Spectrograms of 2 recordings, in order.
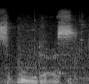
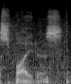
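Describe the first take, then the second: First: The first vowel sounds like 'oo'. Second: The first vowel sounds like 'eye'. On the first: It is a playful twist of the word. The speaker calls it wrong. "I say on purpose spooders" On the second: It is the usual form of the word. The speaker calls it right. "for spiders"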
